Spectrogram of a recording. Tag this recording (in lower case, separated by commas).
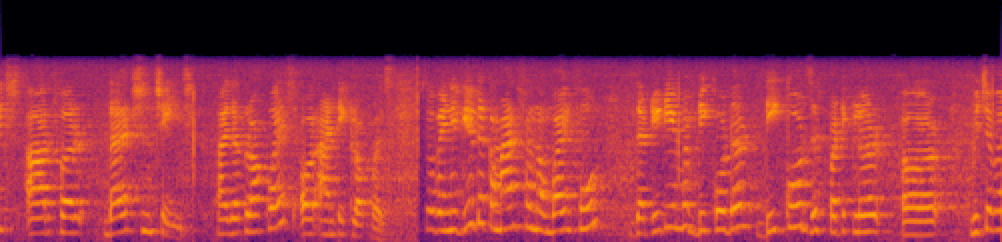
speech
